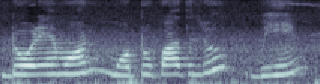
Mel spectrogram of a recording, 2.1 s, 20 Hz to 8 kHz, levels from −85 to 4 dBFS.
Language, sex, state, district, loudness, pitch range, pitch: Bengali, female, West Bengal, North 24 Parganas, -15 LUFS, 275-300 Hz, 280 Hz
